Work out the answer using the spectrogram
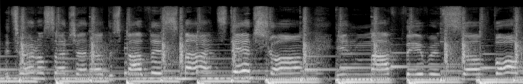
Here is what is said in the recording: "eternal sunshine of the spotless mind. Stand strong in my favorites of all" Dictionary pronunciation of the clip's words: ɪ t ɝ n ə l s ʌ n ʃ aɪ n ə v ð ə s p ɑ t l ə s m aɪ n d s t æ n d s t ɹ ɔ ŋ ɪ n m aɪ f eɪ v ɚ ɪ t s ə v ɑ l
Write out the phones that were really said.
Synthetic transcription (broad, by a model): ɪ t ɝ n l s ʌ n ʃ aɪ n ə v ð ə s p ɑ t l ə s m aɪ n d s t æ n d s t ɹ ɔ ŋ ɪ n m aɪ f eɪ v ɚ ɪ t s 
